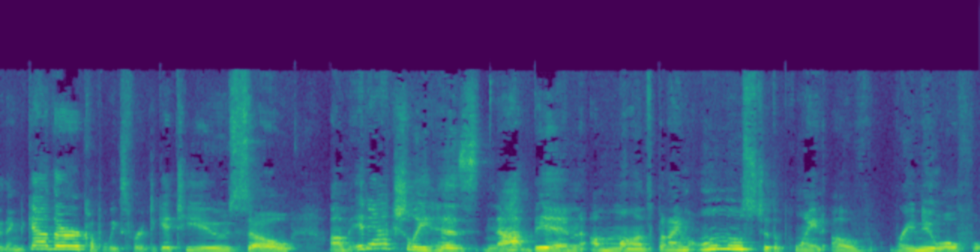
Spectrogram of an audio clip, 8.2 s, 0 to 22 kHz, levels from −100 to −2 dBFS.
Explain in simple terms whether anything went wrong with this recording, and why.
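Nothing went wrong with this audio. Listening all the way through, no technical problem stands out, so there is nothing to explain or fix.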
